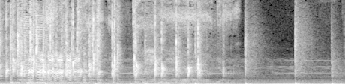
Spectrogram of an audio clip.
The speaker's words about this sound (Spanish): Aplauso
